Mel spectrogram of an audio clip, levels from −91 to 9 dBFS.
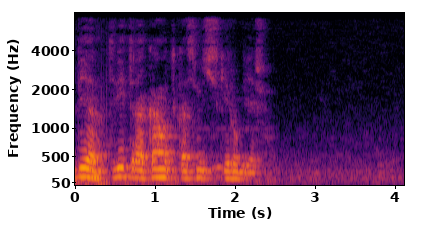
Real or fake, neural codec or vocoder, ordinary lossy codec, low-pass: real; none; Opus, 64 kbps; 7.2 kHz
